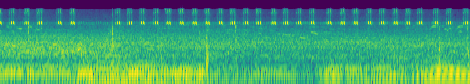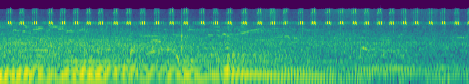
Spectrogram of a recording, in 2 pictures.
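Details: Cricket calling from the grass: bright, high-pitched chirps pulsing evenly at roughly three to four per second throughout, over a soft low droning hum.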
